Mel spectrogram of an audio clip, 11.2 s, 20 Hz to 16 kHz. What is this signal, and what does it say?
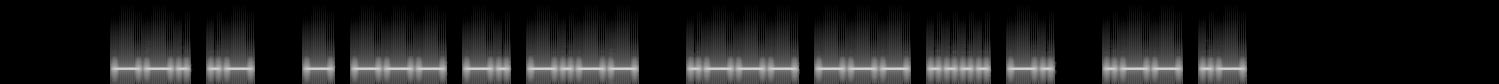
Morse code, heard as a keyed tone, about 20 wpm, 700 Hz. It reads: GA TONY JOHN WA
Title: K1USN SST QSO Practice - 20wpm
